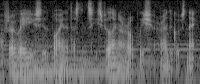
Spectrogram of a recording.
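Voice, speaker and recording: A man's voice: sits low, very animated, quick pace, gravelly, background noise. A man narrating a fantasy game's story text aloud as a let's play host.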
